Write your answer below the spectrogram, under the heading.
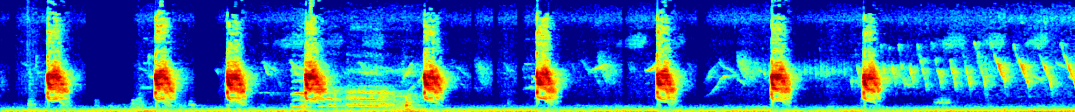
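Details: Long-tailed shrike 'toet toet' training recording for pet birds: sharp, short, high notes repeated roughly once a second, nine in all, with a brief scratchy twitter between them and faint chirps near the end.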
